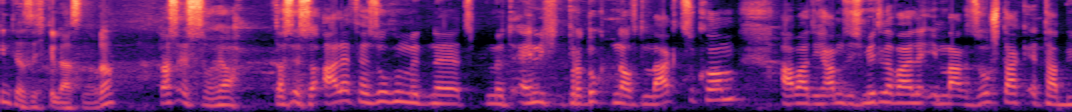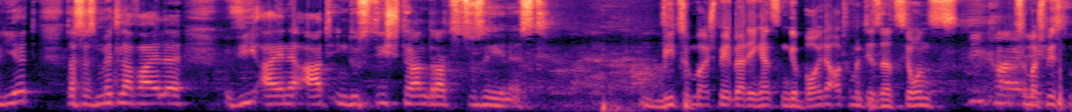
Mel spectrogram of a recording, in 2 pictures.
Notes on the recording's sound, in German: Live-Aufnahme bei der Mosecker-Memo-Messe in Münster.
